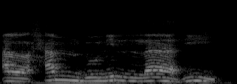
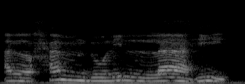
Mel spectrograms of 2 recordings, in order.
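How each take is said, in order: No difference in how they are said.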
